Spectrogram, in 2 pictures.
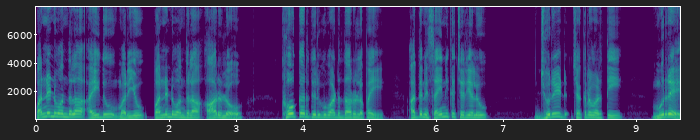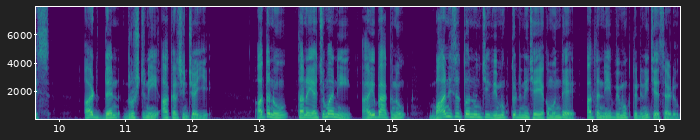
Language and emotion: Telugu, neutral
